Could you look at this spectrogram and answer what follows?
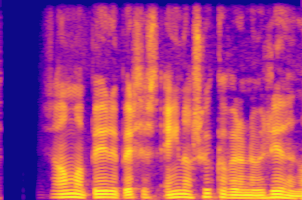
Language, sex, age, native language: Icelandic, other, 13, Icelandic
